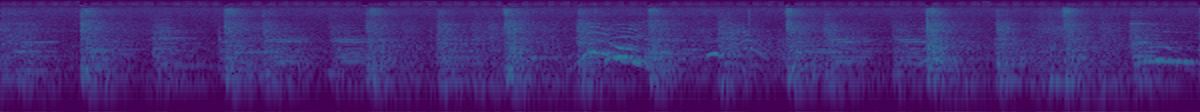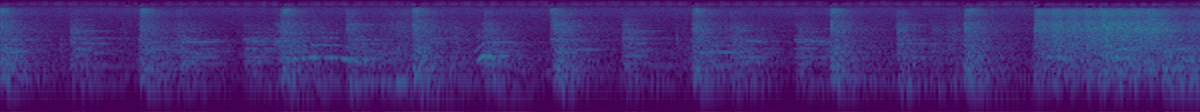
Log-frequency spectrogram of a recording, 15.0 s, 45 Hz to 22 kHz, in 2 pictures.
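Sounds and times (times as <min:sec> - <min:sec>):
live band playing: 0:00.0 - 0:15.0
drum beat: 0:02.3 - 0:08.6, 0:09.3 - 0:12.1, 0:12.7 - 0:15.0.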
